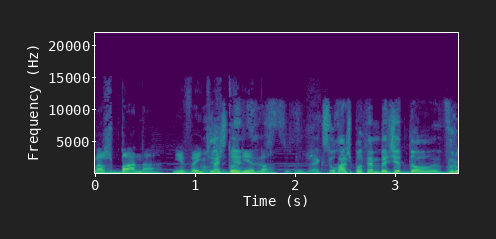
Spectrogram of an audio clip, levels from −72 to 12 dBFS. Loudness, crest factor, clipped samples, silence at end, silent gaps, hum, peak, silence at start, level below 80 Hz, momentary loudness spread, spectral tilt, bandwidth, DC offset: -15 LUFS; 14 dB; under 0.1%; 0 s; none; none; 0 dBFS; 0 s; -40 dBFS; 10 LU; -6 dB/octave; 15 kHz; under 0.1%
